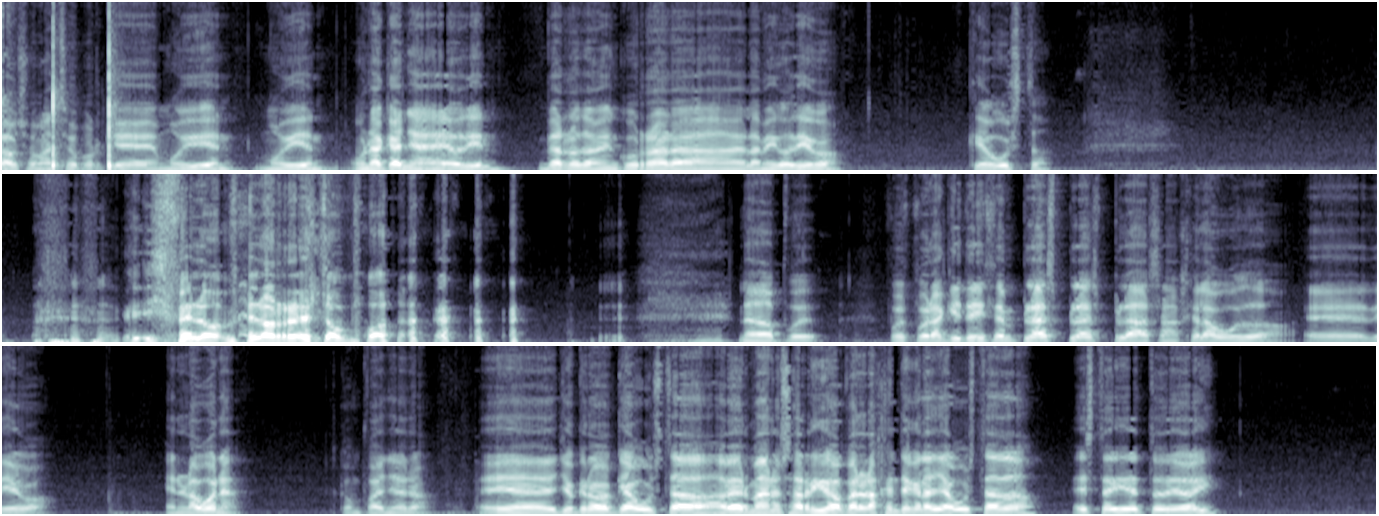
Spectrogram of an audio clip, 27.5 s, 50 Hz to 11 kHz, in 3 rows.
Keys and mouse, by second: 2.0 Tab, 18.1 Tab.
